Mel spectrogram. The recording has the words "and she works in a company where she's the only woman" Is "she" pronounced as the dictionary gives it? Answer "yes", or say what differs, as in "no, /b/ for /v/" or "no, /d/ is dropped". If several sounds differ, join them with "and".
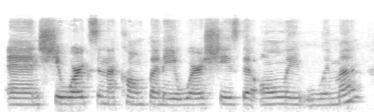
yes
